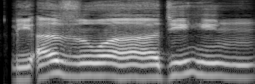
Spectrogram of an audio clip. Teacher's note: Sekali lagi huruf zai. Okey, jaga sifat rakhawah iaitu suara yang mengalir.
